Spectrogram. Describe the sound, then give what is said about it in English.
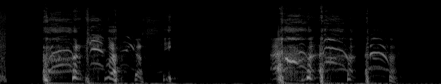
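Two clusters of loud, voiced coughs and throat-clearing by a man, several pointed bursts in each, separated by a short quiet pause, sounding deliberate and suggestive, like an attention-seeking "ahem." “Also, the man kept coughing in what seemed like a suggestive manner.”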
